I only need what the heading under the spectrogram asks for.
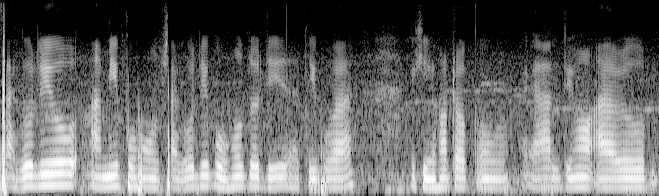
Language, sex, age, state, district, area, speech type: Assamese, female, 60+, Assam, Golaghat, urban, spontaneous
